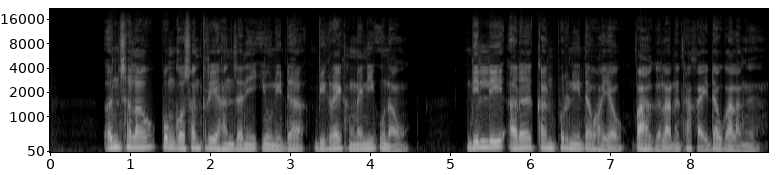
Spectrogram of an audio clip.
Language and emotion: Bodo, neutral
